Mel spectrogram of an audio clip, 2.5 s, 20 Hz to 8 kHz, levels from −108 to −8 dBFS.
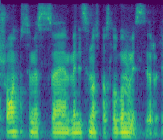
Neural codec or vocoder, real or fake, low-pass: none; real; 7.2 kHz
